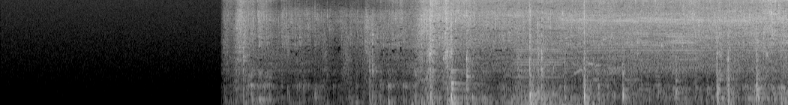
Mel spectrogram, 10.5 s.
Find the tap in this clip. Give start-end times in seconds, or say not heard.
3.0-10.4.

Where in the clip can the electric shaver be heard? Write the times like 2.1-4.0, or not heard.
6.8-10.4.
